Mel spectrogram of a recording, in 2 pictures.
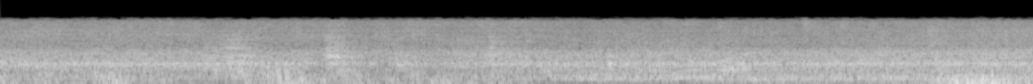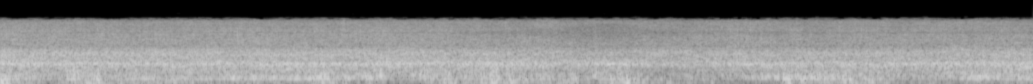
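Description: Heavy rain falling steadily on the roof overhead, a dense, even noise with no let-up.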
